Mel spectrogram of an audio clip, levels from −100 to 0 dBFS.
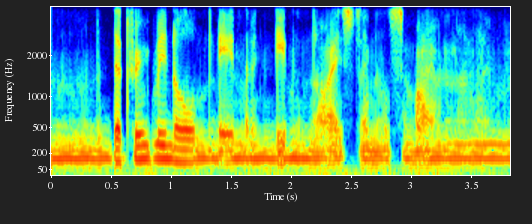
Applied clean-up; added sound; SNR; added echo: neural diffusion model UNIVERSE++.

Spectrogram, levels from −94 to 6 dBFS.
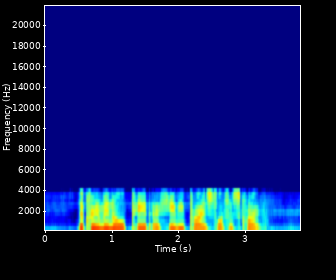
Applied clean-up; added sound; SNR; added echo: neural separator model SepFormer WHAM!.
